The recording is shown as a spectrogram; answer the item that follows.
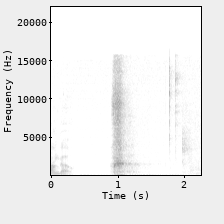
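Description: A man's short, breathy exhale about a second in, then a couple of quick computer mouse clicks near the end that pause a YouTube video.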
